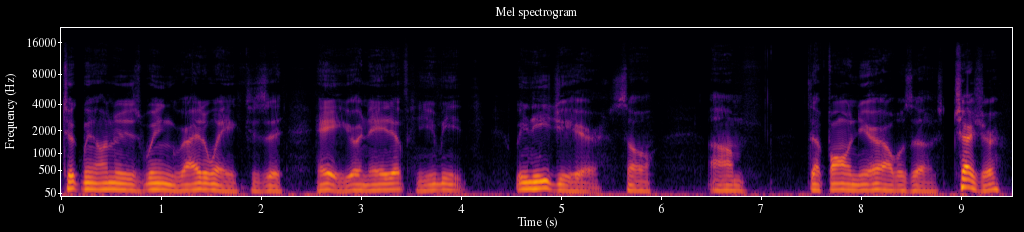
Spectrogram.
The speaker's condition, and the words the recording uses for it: ALS (motor neuron disease). And, you know, I get distracted by my voice sometimes, so it affects my train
